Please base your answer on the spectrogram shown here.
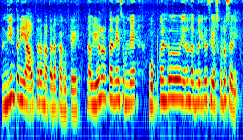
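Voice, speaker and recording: A man playing a gentle, patient village husband. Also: high voice, fast talker. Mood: reassuring. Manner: calm, soothing, reassuring. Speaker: husband in a village family drama. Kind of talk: amateur family drama acting.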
